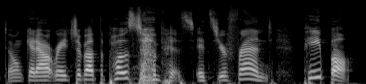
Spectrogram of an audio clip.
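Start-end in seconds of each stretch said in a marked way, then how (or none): 3.0-3.5 calling out. Real, not acted. Calling out to audience.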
